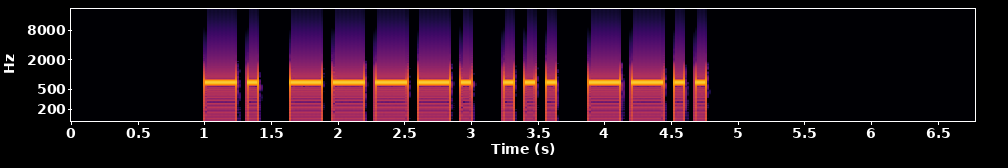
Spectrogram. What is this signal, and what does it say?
Morse code, heard as a keyed tone, about 15 wpm, 700 Hz. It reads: N9SZ
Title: Easy Call Signs Repeated 2x - 15wpm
